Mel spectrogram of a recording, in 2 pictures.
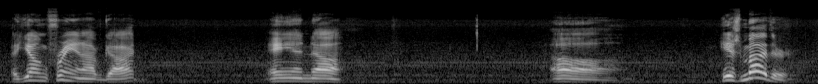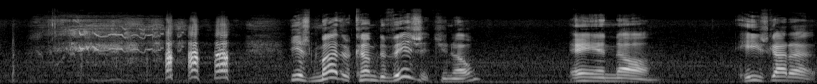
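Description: An older man talks calmly and close by, in short phrases with pauses.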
